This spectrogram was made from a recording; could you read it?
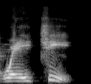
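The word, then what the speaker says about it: wei chi (危机): de hecho se pronuncia wei chi, y wei significa riesgo y chi significa oportunidad.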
